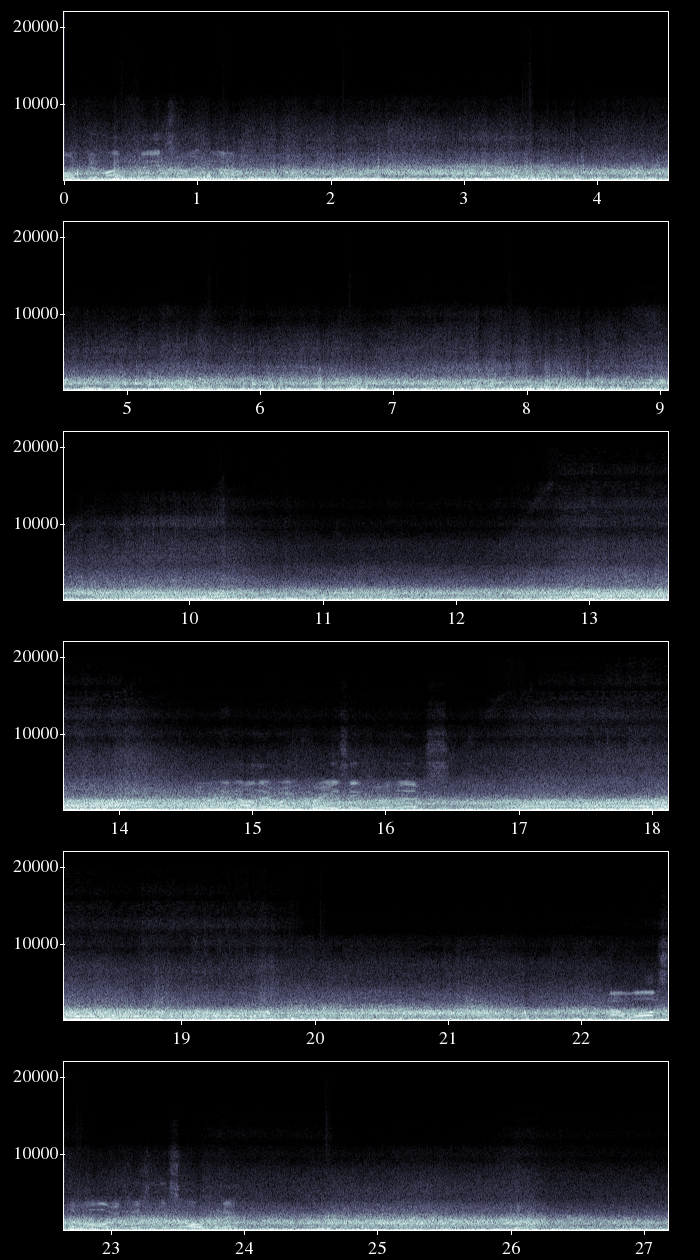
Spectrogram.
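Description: A BMW's engine drones steadily while wind roars past on a drive through a tunnel, the loud rushing noise continuous throughout with a voice shouting over it.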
